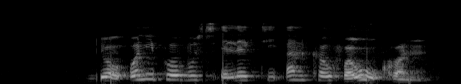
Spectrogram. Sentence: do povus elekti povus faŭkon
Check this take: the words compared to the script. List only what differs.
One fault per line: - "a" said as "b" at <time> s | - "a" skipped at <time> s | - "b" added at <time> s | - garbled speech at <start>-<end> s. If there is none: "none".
- "oni" added at 1.4 s
- "povus" said as "ankaŭ" at 3.0 s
